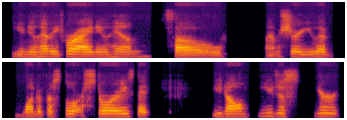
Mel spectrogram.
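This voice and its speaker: A guest on an online call with a bad connection, giving a halting, casual tribute full of restarts and fillers. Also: medium pitch, dry recording. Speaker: guest on a memorial podcast. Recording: dull lo-fi call line, dry.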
